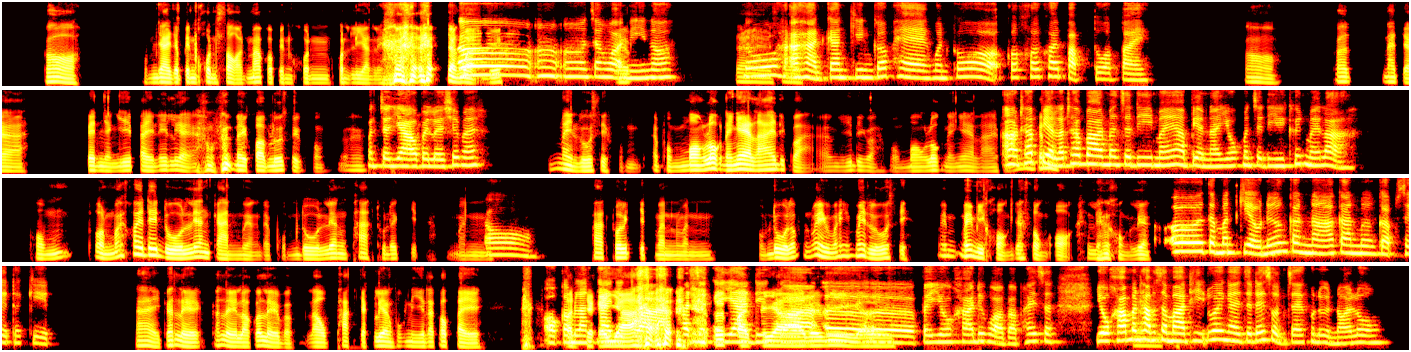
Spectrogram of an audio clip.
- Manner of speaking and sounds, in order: chuckle; laughing while speaking: "ครับ"; chuckle; unintelligible speech; laughing while speaking: "เรื่อง"; chuckle; laugh; laughing while speaking: "ยาน"; "จักรยาน" said as "กระยาน"; background speech
- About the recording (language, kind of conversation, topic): Thai, unstructured, การเล่นกีฬาเป็นงานอดิเรกช่วยให้สุขภาพดีขึ้นจริงไหม?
